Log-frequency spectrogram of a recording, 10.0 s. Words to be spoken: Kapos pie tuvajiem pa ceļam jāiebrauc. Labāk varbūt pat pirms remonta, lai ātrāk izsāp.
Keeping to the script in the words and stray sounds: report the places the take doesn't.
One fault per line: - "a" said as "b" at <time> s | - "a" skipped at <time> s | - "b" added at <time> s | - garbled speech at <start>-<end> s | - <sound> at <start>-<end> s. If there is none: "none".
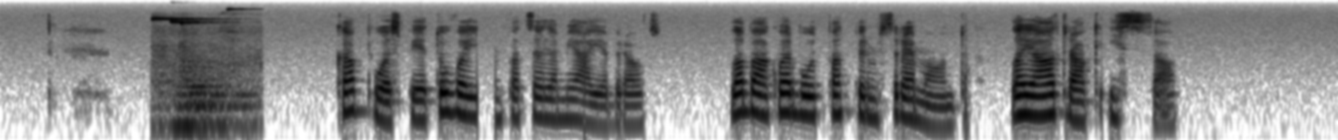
- squeak at 1.1-2.0 s
- dropout at 3.6-3.7 s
